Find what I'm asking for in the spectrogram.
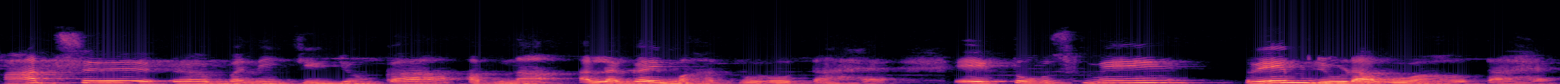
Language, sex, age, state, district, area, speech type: Hindi, female, 60+, Madhya Pradesh, Jabalpur, urban, spontaneous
